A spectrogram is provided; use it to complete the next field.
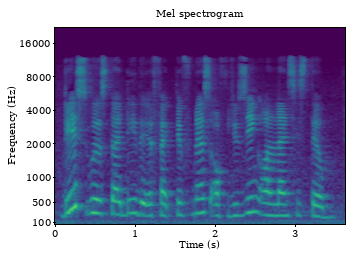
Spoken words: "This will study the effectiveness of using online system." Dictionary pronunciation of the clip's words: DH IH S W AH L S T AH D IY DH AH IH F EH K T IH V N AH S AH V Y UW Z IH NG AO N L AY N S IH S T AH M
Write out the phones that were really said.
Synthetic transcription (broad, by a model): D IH S W AH L S T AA D IY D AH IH F EH K T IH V N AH S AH F Y UW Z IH NG AO N L AY N S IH S T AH M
